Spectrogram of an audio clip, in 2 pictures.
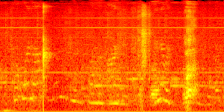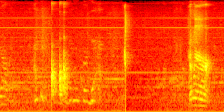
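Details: A pet African grey parrot (Psittacus erithacus) talks in short, speech-like phrases broken by sharp clicks and snaps in a quiet room, as it does when its owner leaves; it also burps.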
